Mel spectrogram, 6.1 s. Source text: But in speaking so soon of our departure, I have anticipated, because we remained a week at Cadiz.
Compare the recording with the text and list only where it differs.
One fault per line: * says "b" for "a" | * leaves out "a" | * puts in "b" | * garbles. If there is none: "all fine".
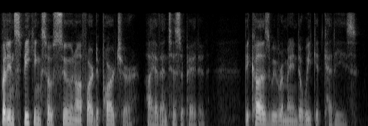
* says "off" for "of"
